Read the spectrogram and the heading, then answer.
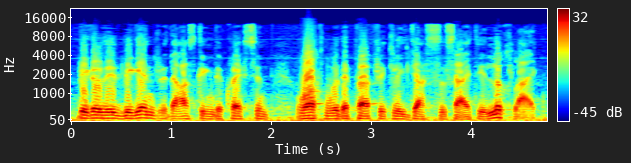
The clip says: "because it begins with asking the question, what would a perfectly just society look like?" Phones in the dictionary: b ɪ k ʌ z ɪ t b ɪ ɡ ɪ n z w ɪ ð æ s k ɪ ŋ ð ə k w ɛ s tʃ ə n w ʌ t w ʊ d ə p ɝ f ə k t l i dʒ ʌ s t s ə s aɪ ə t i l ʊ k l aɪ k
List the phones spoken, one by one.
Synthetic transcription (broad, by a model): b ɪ k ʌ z ɪ t b ɪ ɡ ɪ n z w ɪ ð æ s k ɪ ŋ ð ə k w ɛ s tʃ ə n w ʌ t w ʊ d ə p ɝ f ə k t l i dʒ ʌ s t s ə s aɪ ə t i l ʊ k l aɪ k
